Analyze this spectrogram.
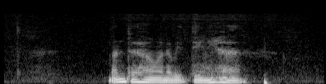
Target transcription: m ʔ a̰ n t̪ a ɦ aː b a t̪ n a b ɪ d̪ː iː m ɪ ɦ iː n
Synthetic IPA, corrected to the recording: m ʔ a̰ n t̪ a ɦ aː w a n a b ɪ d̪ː iː n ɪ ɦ aː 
